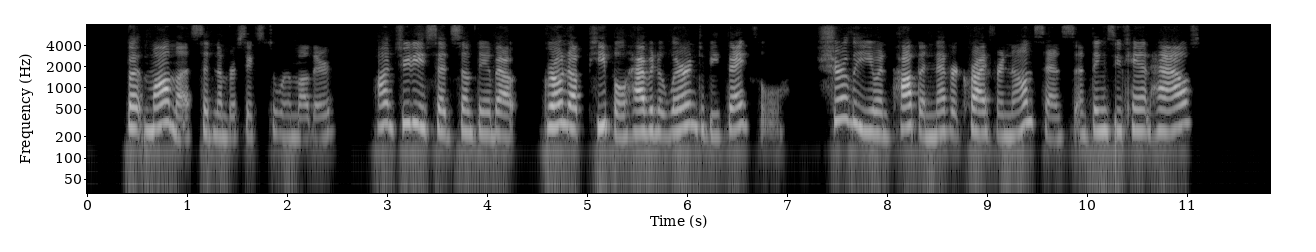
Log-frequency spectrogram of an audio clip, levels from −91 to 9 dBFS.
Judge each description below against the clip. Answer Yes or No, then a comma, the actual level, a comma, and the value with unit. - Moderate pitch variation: Yes, average, 3.7 semitones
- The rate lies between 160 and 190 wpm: Yes, average, 175 wpm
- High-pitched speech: Yes, high, 240 Hz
